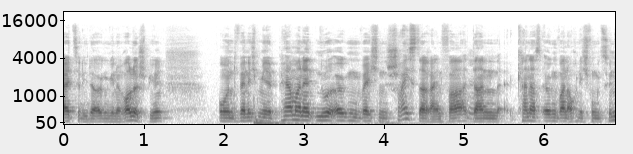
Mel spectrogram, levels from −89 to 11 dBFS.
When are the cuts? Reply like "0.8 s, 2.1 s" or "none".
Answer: none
